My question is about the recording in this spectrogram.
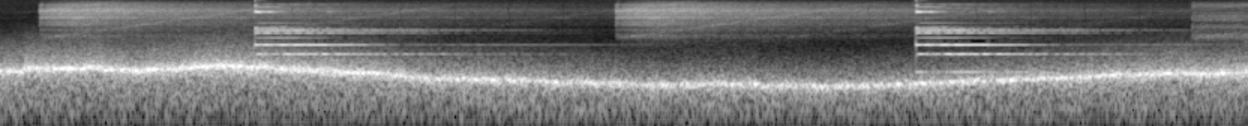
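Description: Ambient interlude of a relaxation music track: a wind-like whooshing pad that slowly swells and sinks in pitch, with two ringing bell chimes, about two seconds in and again near the end.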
